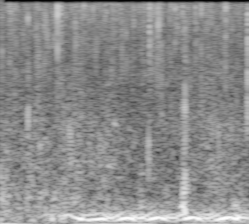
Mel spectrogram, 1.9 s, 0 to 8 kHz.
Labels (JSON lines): {"label": "biophony", "recorder": "SoundTrap 500"}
